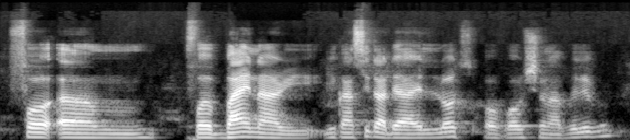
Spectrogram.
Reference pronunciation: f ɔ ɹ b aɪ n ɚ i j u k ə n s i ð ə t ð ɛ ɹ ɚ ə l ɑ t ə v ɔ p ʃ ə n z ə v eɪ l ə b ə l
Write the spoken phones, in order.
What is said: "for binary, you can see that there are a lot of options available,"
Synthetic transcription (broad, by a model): f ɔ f b aɪ n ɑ i j u k ə n s i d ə t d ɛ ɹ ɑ ə l ɑ t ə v ɔ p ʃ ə n ə v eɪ l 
